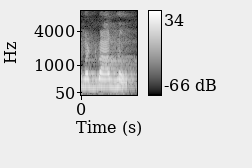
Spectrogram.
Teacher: आ और अ मिलकर के आ बनता है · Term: संधि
